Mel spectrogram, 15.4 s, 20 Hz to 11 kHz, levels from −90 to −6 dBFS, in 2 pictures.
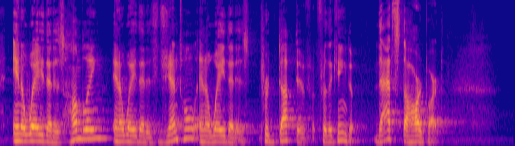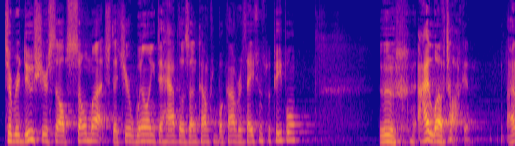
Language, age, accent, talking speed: English, 40-59, American, 175 wpm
